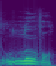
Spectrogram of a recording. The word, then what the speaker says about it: Louisville: phonetically it's three syllables if you're from the south it's about one and a half it's about one and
